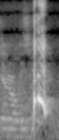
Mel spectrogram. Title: Another case of the hiccups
